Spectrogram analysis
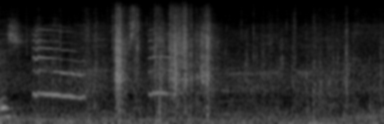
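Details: Calico street cat in Morocco, part of a group of strays gathered around people, meowing for love and food; a long, bright, steady meow, then a shorter second meow, with rustling bursts and a human voice nearby.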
